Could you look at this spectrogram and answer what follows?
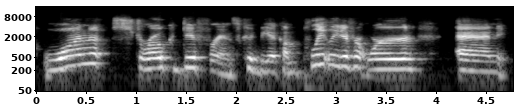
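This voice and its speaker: A young woman with a bright, forceful voice chats casually as an interview guest. She is blunt and emphatic, tossing in quick asides. The sound is dull and lo-fi, like a remote call. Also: medium pitch, lively intonation. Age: young adult. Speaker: interview guest, language learner.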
